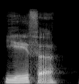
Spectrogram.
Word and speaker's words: Jever: Das heißt eigentlich nicht Jever, das heißt Jever, aber du mit deiner komischen schwäbischen Aussprache, du darfst von mir aus auch Jever sagen. Stimmt gar nicht, sage ich da. Dieses Bier heißt tatsächlich und im Ernst Jever, weiß aber niemand.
